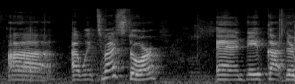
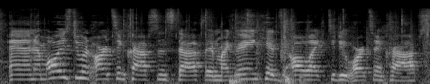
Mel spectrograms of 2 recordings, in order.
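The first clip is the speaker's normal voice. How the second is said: usual speaking voice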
